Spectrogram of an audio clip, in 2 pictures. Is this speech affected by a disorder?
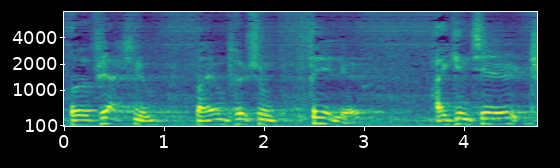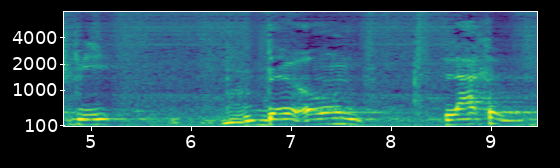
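Yes: cerebral palsy; cerebral palsy together with stuttering, described as a double whammy; moments of disfluency during recording; cerebral palsy compounds stuttering.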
